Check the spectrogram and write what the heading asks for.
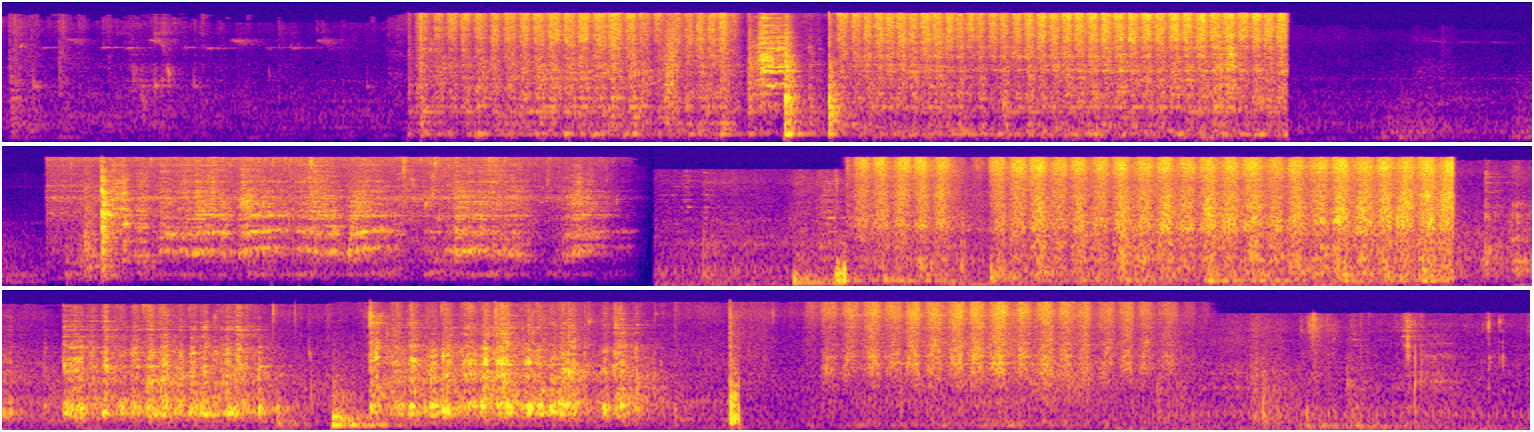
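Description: A rusty steel cleaver blade being rubbed and scrubbed by hand with a cloth, in several separate bouts of steady scratchy rubbing that start and stop abruptly. The first two seconds are nearly silent.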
